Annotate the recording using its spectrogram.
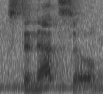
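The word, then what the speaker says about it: stenazo (στενάζω): I mentioned that that particular word in the original Greek actually means, it's pronounced stenazo, which is the next slide, which means to murmur or pray inaudibly with grief or to groan.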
